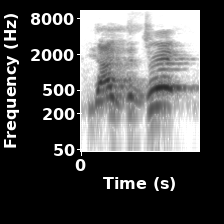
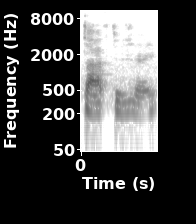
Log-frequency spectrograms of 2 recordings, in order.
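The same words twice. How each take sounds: First: The name is screamed very loudly. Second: The name is said at a normal volume.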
